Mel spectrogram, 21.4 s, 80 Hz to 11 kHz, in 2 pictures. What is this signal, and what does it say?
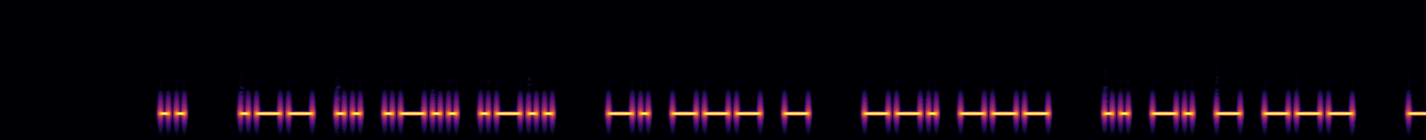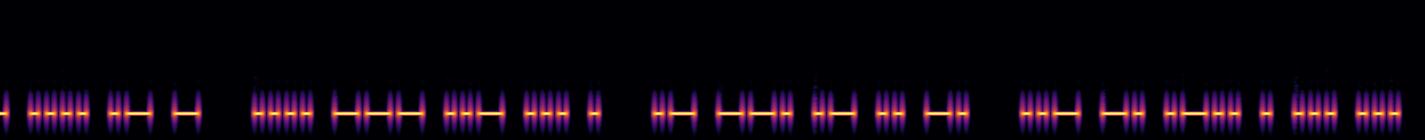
Morse code, heard as a keyed tone, about 20 wpm, 700 Hz. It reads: I WILL NOT GO INTO THAT HOUSE AGAIN UNLESS
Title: Sentences from Top 1000 Words - Review Part 6 - 20wpm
